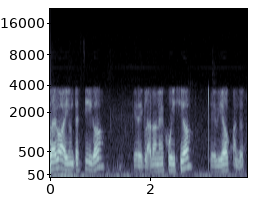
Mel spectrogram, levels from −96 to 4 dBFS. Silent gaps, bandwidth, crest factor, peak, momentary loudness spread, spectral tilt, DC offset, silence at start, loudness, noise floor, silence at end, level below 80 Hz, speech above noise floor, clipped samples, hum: none; 4 kHz; 16 dB; -10 dBFS; 13 LU; -8.5 dB/octave; under 0.1%; 0 s; -28 LUFS; -52 dBFS; 0.1 s; -52 dBFS; 26 dB; under 0.1%; none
